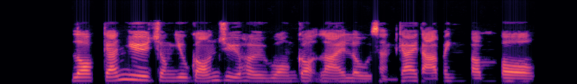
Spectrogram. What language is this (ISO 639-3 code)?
yue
